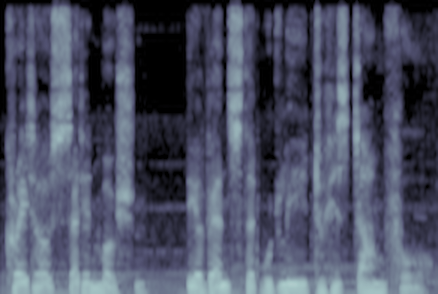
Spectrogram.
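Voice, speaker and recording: A man's voice: fairly high pitch, sing-song, unhurried, gravelly, full character voice. A man acting as a grave, ominous narrator of an ancient Greek tragedy in a video game. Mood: solemn, ominous. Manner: grave, theatrical. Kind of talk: dramatic scripted game narration. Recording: loud music under the voice.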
